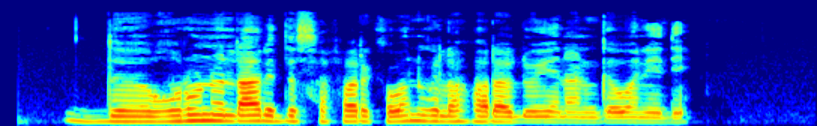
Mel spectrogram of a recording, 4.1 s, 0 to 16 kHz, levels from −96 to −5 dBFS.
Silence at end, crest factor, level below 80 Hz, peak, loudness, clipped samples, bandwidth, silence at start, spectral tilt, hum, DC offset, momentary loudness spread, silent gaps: 0.65 s; 20 dB; -74 dBFS; -4 dBFS; -24 LUFS; under 0.1%; 11 kHz; 0.35 s; -7 dB/octave; none; under 0.1%; 16 LU; none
